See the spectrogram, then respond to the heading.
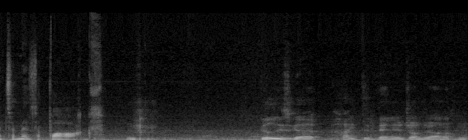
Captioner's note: chuckles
